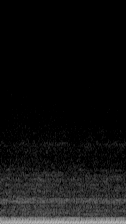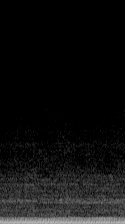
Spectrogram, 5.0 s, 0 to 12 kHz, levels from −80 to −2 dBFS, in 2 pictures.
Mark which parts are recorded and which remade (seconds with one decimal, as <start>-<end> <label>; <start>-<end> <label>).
0.0-5.0 remade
